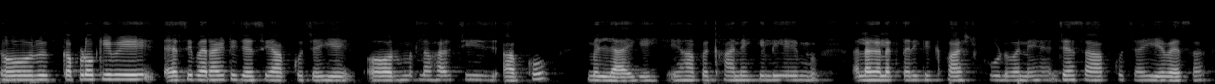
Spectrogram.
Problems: none marked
